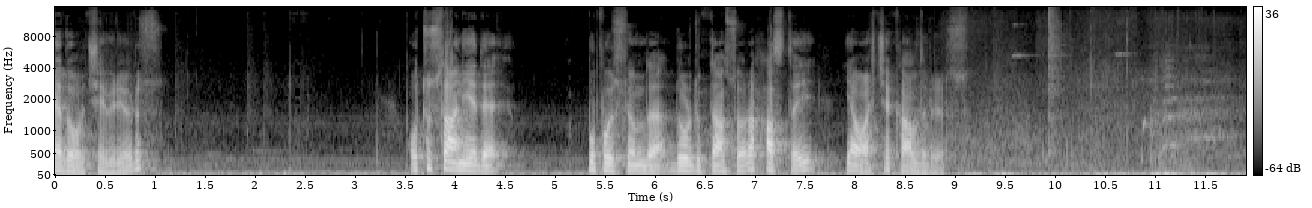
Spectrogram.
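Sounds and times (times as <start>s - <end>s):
high squeaks: 10.5s - 11.9s.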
